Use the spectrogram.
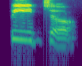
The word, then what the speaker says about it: Peter: divide it into syllable you divide it after e and so e is open-ended syllable and it will not say and it won't be better but it will be Peter similarly you can see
